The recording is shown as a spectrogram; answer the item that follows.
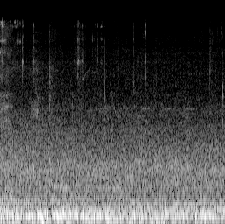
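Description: Steady low outdoor rumble on a handheld phone's microphone, with a few faint scattered clicks.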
